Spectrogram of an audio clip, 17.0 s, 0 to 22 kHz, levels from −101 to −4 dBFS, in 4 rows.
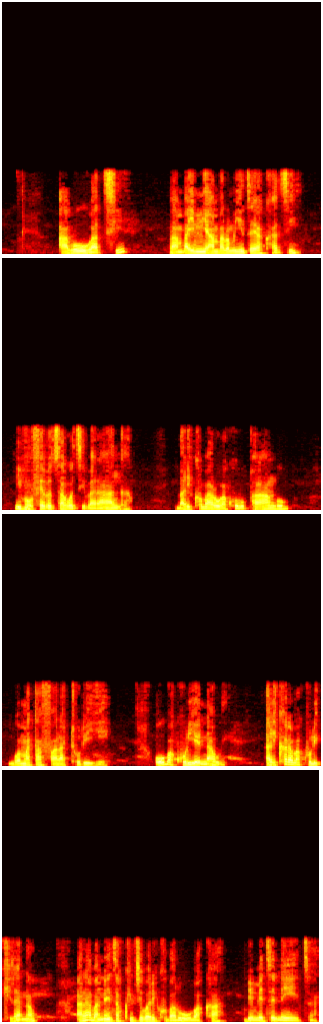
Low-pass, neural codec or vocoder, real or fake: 7.2 kHz; codec, 24 kHz, 0.9 kbps, WavTokenizer, medium speech release version 2; fake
